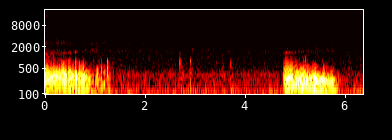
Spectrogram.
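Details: Hungry girl's stomach growling from hunger: two low, bubbling gurgles with faint squeaks between them; borborygmi.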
